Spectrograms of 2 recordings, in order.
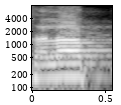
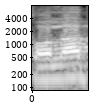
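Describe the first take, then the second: First: It starts with a plain, light s sound. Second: It starts with a heavy, emphatic s sound. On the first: The speaker calls it wrong. "এখন সালাত কইতে গেলে তো ভুল হয়, কারণ সদ সিনের একটা পার্থক্য আছে" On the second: The speaker calls it right. "এজন্য যদি বলতে হয় তাহলে সলাত বলতে হবে"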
